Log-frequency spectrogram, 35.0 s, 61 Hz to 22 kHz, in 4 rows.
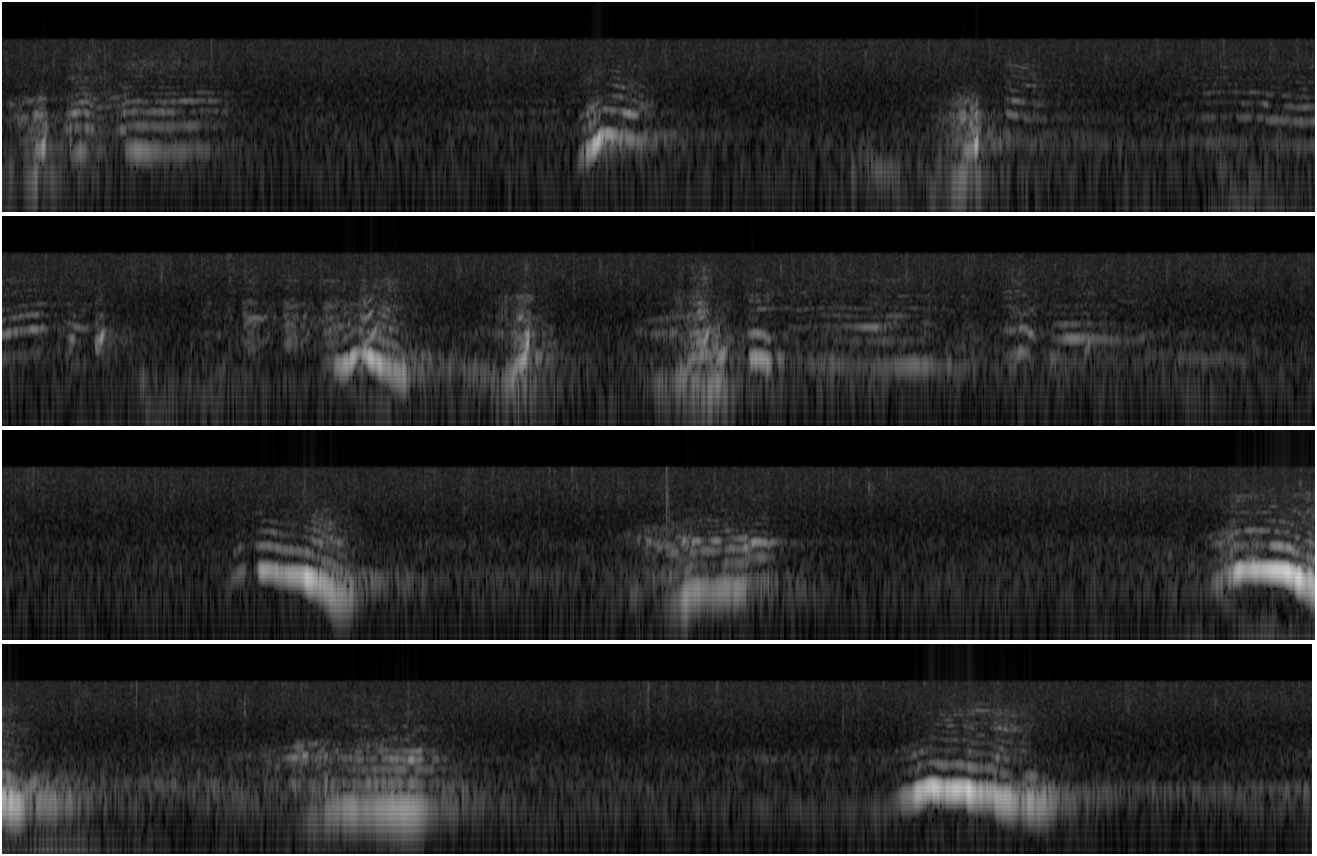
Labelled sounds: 0.0	1.5	humpback whale, 0.94 to 4.1 kHz
3.9	4.3	humpback whale, 0.78 to 2.2 kHz
6.3	7.0	humpback whale, 0.78 to 2.4 kHz
8.0	9.4	humpback whale, 0.78 to 2.0 kHz
10.4	10.6	humpback whale, 1.0 to 1.4 kHz
12.0	13.4	humpback whale, 0.78 to 2.4 kHz
13.7	14.8	humpback whale, 0.88 to 3.7 kHz
15.4	16.0	humpback whale, 0.78 to 1.1 kHz
19.2	19.7	humpback whale, 0.78 to 1.8 kHz
21.7	22.7	humpback whale, 0.78 to 1.6 kHz
25.5	26.5	humpback whale, 0.78 to 2.1 kHz
28.0	29.1	humpback whale, 0.81 to 1.5 kHz
32.2	33.1	humpback whale, 0.78 to 2.4 kHz

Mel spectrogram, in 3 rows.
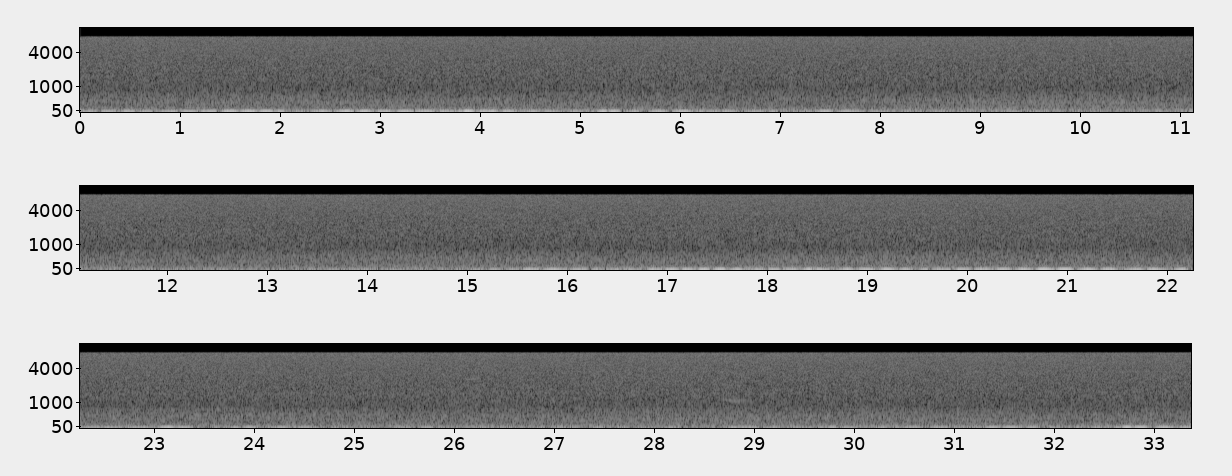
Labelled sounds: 28.7	28.9	humpback whale, 0.99 to 1.2 kHz

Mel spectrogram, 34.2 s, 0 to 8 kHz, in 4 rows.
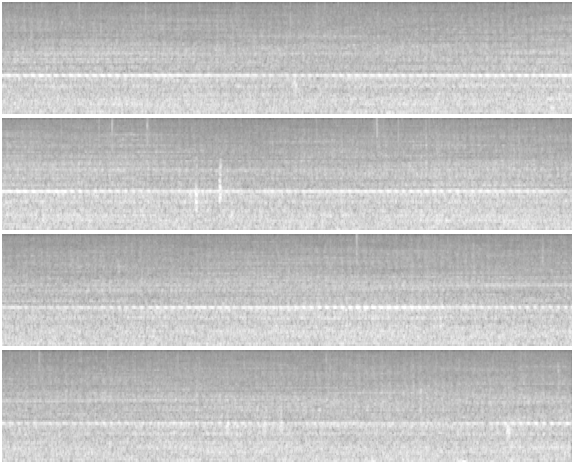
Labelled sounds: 10.4	10.7	vessel noise, 4.8 to 5.0 kHz
14.7	15.0	vessel noise, 3.6 to 3.8 kHz
22.2	22.5	vessel noise, 3.6 to 3.8 kHz

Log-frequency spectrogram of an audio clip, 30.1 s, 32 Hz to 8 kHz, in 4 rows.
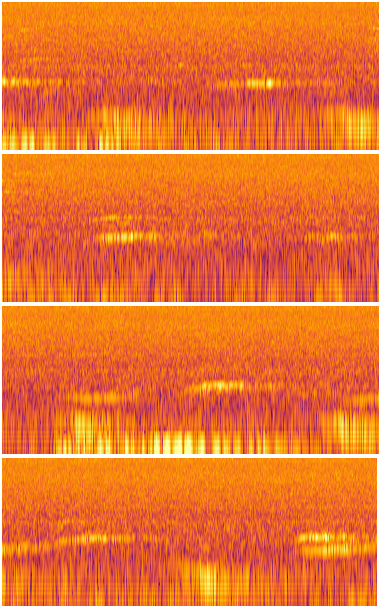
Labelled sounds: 0.6	0.9	humpback whale, 0.93 to 0.99 kHz
7.4	7.7	humpback whale, 2.8 to 3.0 kHz

